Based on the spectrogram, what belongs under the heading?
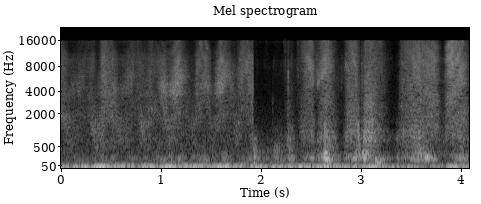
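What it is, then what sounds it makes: Leather satchel rubbed with balm. A gloved palm and fingers rub white balm into the tan leather front pocket flap of a German vintage satchel bag. The result is a continuous soft, swishing rub with repeated strokes that rise and fall, a bright hiss on each pass over a low, dull undertone.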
